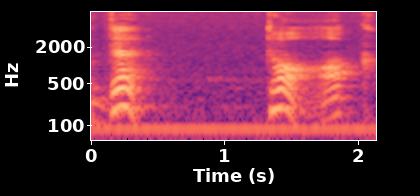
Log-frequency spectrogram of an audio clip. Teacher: So this time we have got D as phoneme, and if I use, for example, D, dog, so there is one slight puff of air, you can feel that.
